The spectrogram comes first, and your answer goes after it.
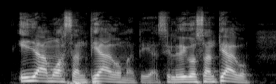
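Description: Lively intonation and vocal fry at a moderate pace, against a quiet background. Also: man. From Dominican Republic. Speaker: lawyer; podcast guest. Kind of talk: interview. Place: studio. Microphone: studio mic.

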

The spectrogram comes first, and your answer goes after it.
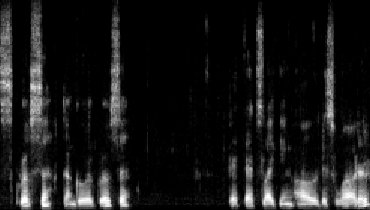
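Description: A man speaks with a very deep, low pitch and fairly even intonation at a fairly slow pace. Long pauses come often, and the sound is dry with no echo. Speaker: orchid grower and video creator. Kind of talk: casual live-stream walkthrough. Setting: outdoors in the rain. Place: garden. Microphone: phone near.

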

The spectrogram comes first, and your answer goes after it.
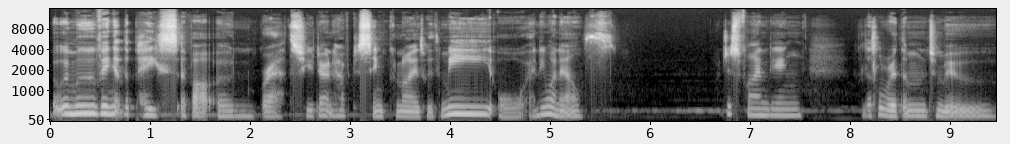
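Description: A woman's dark, mellow voice at a moderate pace, with ordinary pitch variation and big swings in loudness. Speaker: yoga teacher. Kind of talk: guided yoga instruction. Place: home room.

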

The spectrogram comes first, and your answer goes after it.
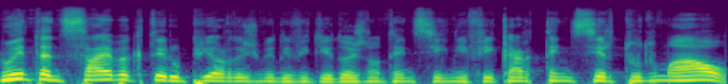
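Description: A man with a European Portuguese accent, at a fairly quick pace. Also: quiet background. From Portugal. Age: 30s. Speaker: streamer; live streamer. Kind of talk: casual live-stream commentary, reacting to and reading an article; casual stream commentary, reading aloud. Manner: animated, casual, with many fillers. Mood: joking, swearing, amused. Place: home room. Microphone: studio mic.

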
